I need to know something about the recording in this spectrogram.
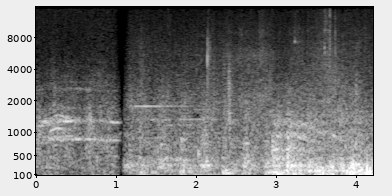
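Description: Wind buffeting the camera microphone: an irregular, gusting low rumble that starts after a brief cut about a second in and grows stronger in the last second.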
